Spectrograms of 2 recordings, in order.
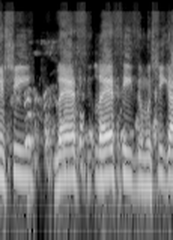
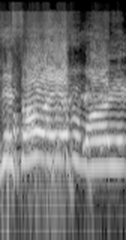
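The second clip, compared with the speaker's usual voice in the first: very high, shrill, loud, tearful sobbing voice; 9 semitones higher, 5 dB louder than usual. Imitating someone who was crying to a partner: imitating someone crying. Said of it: "That's how she was crying to Tom".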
